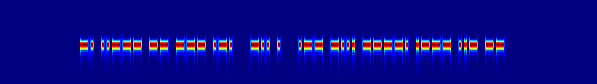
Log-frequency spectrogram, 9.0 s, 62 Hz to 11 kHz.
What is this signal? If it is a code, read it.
Morse code, heard as a keyed tone, about 30 wpm, 700 Hz. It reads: N2MOR DE WB9JUM
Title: USA Callsign DE Callsign 30wpm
